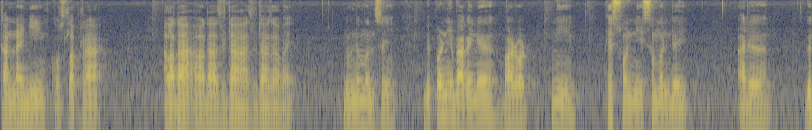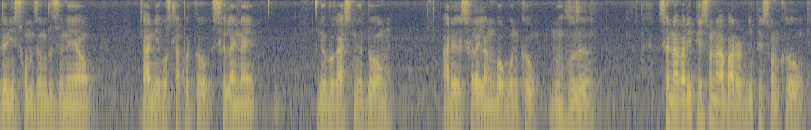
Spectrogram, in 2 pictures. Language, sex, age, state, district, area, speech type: Bodo, male, 18-30, Assam, Kokrajhar, rural, spontaneous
